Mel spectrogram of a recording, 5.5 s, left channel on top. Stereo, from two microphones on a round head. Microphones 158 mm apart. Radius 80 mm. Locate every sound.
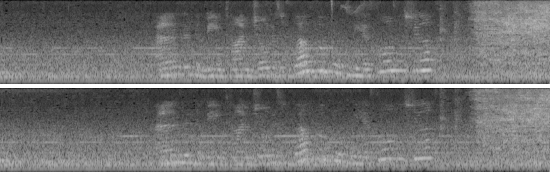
1.6 s a woman speaking: 30° left (ahead or behind), 1.0 m; by 4.3 s 75° left (ahead or behind), 1.3 m
4.4 s tearing paper: 60° left (ahead or behind), 1.5 m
